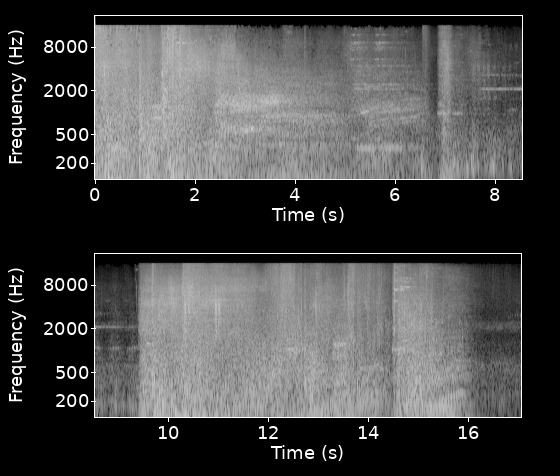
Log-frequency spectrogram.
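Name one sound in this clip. Magic spells whoosh and burst amid video game combat.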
